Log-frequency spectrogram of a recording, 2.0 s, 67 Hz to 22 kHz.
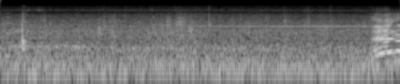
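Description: Steady low drone of a Peterbilt 389 semi truck's diesel engine and road noise, heard from inside the cab while driving.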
